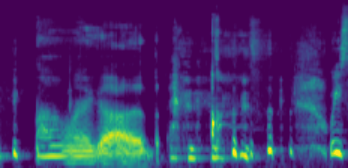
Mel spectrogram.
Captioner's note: laughing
